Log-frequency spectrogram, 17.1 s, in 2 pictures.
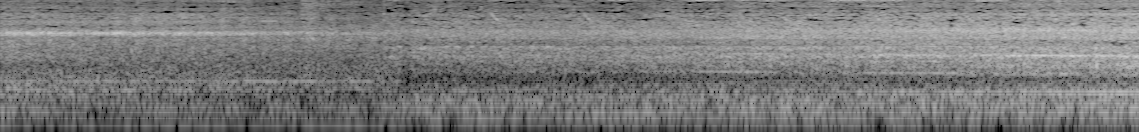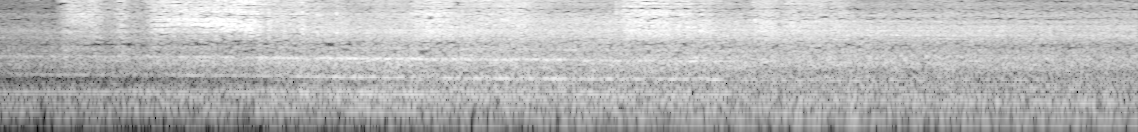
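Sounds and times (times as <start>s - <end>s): electric locomotive humming: 0.0s - 17.0s
loud hissing rush: 8.6s - 17.0s.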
